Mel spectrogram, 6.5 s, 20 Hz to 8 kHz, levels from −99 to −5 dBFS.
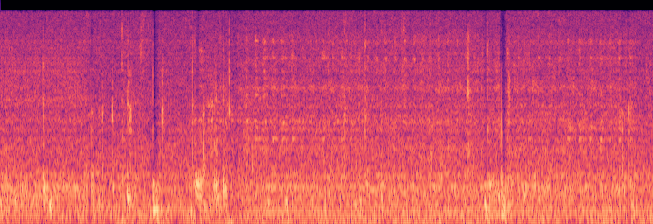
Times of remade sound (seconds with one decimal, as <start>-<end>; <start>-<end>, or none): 0.0-2.0; 2.6-6.5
